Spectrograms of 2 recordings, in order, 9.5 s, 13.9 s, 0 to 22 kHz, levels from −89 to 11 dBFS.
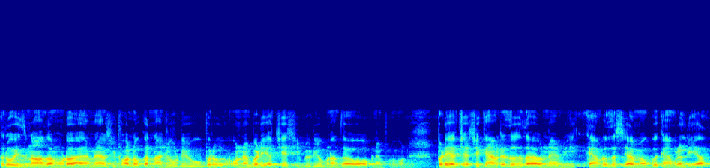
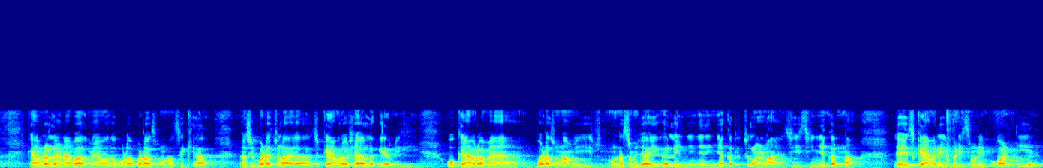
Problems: background sounds at intervals, echo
